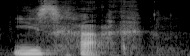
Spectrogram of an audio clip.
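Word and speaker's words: Yitzchak (יצחק): That's well of the covenant, and offered sacrifices to the God or Elohim of his father Isaac, or Yitzchak. Remember, that's how to pronounce it in Hebrew, Yitzchak, laughter.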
